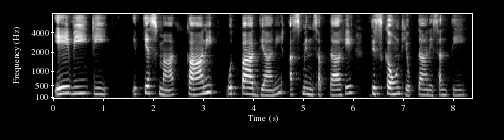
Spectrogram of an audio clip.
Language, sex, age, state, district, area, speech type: Sanskrit, female, 60+, Karnataka, Mysore, urban, read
